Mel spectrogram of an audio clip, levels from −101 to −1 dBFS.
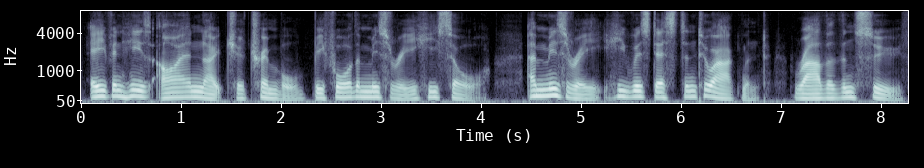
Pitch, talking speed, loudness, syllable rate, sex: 115 Hz, 140 wpm, -19 LUFS, 4.8 syllables/s, female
